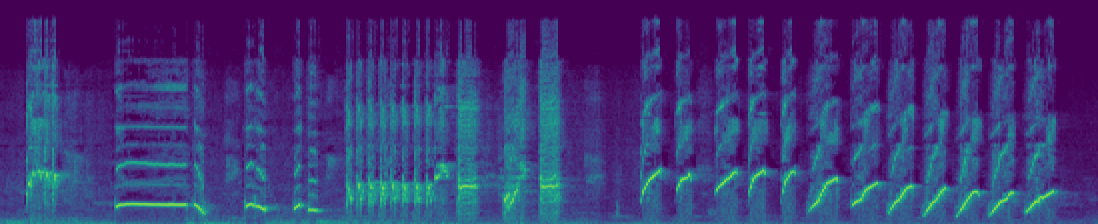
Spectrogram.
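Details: White-rumped shama song played as a provocation for other shamas: a long clear whistle and buzzy trills, then a steady series of about a dozen sharp rising whistled notes, several each second.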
